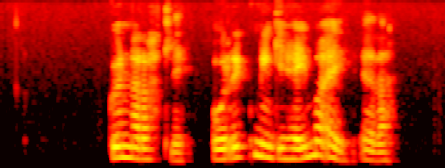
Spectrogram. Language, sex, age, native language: Icelandic, female, 50-59, Icelandic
